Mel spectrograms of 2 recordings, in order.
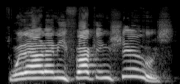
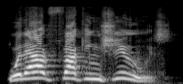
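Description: First: "without any fucking shoes" much higher, hitting "fucking"; real disbelief climbing; real outrage peaking. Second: "without fucking shoes" louder and higher, slowed; real exasperation building; real outrage. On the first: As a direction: repeat it, even more outraged. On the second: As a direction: spell out the absurdity. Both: Real, not acted. Speaker outraged at the scene.

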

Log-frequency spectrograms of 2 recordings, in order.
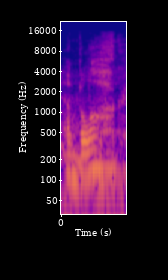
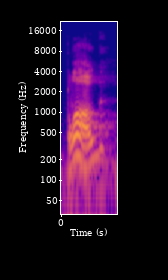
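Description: First: A blog repeated through a chuckle; laughing repeat. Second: High, loud incredulous yelp; mock shock. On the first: Acted. Speaker to amused audience, repeating the word through laughter. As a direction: savour the silly word with a laugh. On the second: Speaker to audience, scandalised by the word, high incredulous yelp. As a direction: recoil at the word like it's filthy.

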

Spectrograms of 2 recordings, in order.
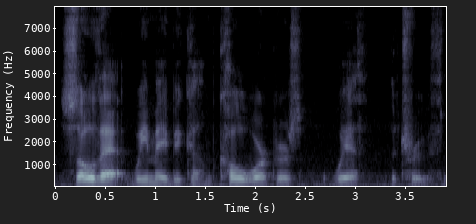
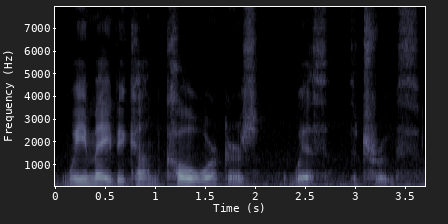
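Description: First: Louder, firm full-voiced "So that we may become co-workers with the truth"; proclaimed verse. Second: Slow whisper of "we may become co-workers with the truth"; whispered verse. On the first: Pastor repeating the key verse to his congregation, louder proclamation. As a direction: declare the verse out to the room. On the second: Pastor whispering the verse's promise to his listeners. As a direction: breathe the words as a hushed secret. Quoting verse as key point. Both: Real, not acted.

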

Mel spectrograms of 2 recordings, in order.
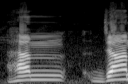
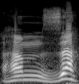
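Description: First: হামজা with a plain j in the last syllable; wrong j sound. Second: হামজা said ham-za, with a buzzed z; buzzing z sound. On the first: Teacher shows learner what not to say, হামজা with j. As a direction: say হামজা as ham-ja, slowly split. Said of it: "হামজা নয়". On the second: Teacher corrects the j version, হামজা with z. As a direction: put a clear z at the end of হামজা. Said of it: "জা বর্ণ লাগাবো". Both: Shown as a demonstration.

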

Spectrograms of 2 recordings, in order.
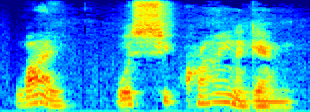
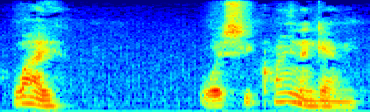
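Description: First: Slow, careful repeat of why was she crying again; teacher repeating the sentence slowly for the class; slowed-down model sentence. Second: Said in the usual way. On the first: Shown as a demonstration. Slow, clear teacher's repeat. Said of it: "Porque ela está chorando". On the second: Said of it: "Então vamos lá".

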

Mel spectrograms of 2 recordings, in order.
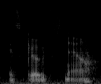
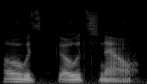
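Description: First: Voiceless, much softer repeat; whispered aside. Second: Said in the usual way. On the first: Real, not acted. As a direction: whisper it to yourself. Repeats it under the breath.

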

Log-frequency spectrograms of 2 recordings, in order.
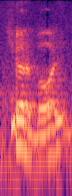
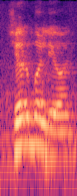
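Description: First: Sure ball? with a rising, doubting tune; questioning echo. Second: Sure ball yun with a falling, settled tune; flat confirmation. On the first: Echoing a viewer's comment. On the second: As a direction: state Sure ball yun as a done deal. Confirming the viewer's comment. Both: Retold or imitated.

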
